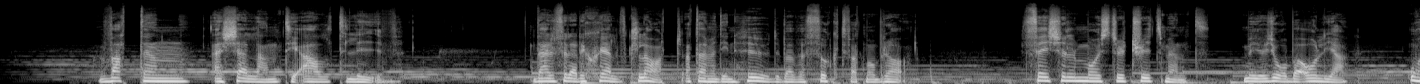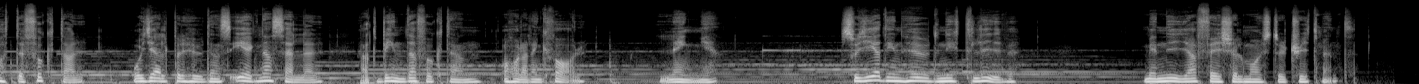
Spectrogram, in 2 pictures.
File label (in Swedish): Swedish Neutral Commercial Skin Care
